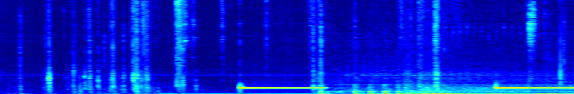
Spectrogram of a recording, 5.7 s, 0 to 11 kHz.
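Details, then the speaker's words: 2002 Pontiac Grand Am with crank-no-start and security light on, after key relearn procedure: keys jingle, chime, starter catches and engine fires and settles; normal start, likely only a temporary fix. "well that worked again though some kind of a temporary fix"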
